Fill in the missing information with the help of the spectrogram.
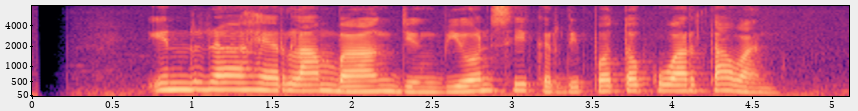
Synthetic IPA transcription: ʔinddaɦɛrlambaŋd͡ʒɨŋbiɔnsikɨrdipɔt̪ɔkuwart̪awan

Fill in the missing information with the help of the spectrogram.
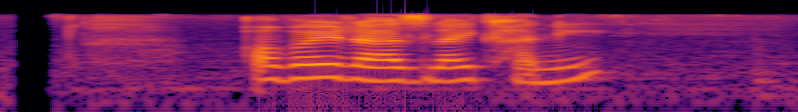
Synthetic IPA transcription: ʌbʌjrad͡zlajkʰani

